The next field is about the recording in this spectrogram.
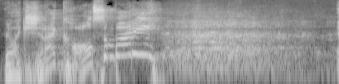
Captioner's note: audience laughing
